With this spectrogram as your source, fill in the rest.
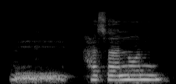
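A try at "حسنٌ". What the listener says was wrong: Sahih Hasanun. Bitanwin.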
